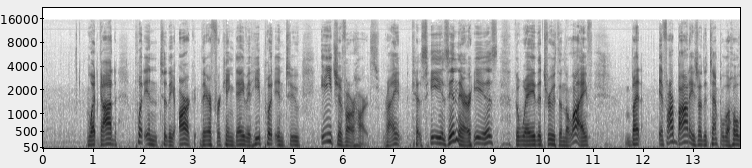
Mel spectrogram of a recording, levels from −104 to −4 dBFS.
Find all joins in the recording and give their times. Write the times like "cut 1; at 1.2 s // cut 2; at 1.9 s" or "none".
none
